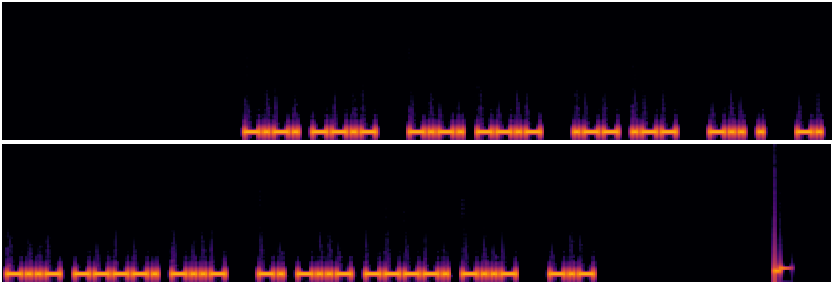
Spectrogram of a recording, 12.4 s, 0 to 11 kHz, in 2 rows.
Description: Morse code, heard as a keyed tone, about 33 wpm, 700 Hz. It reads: CQ CQ WW DE NX9X NX9X K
